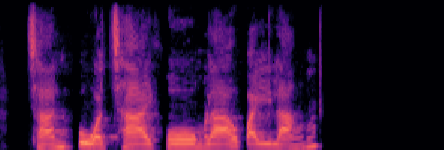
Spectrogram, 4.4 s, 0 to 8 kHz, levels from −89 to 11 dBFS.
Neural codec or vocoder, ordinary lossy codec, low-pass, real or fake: none; none; none; real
